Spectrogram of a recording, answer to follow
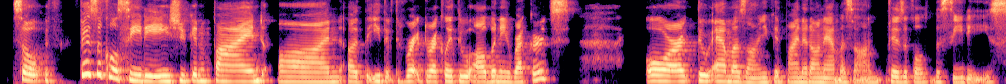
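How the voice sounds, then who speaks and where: Against a quiet background, a woman talks at a moderate pace in a medium pitch with ordinary pitch variation. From southeast Texas (Beaumont). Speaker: classical pianist and professor. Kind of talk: interview. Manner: halting, many fillers.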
